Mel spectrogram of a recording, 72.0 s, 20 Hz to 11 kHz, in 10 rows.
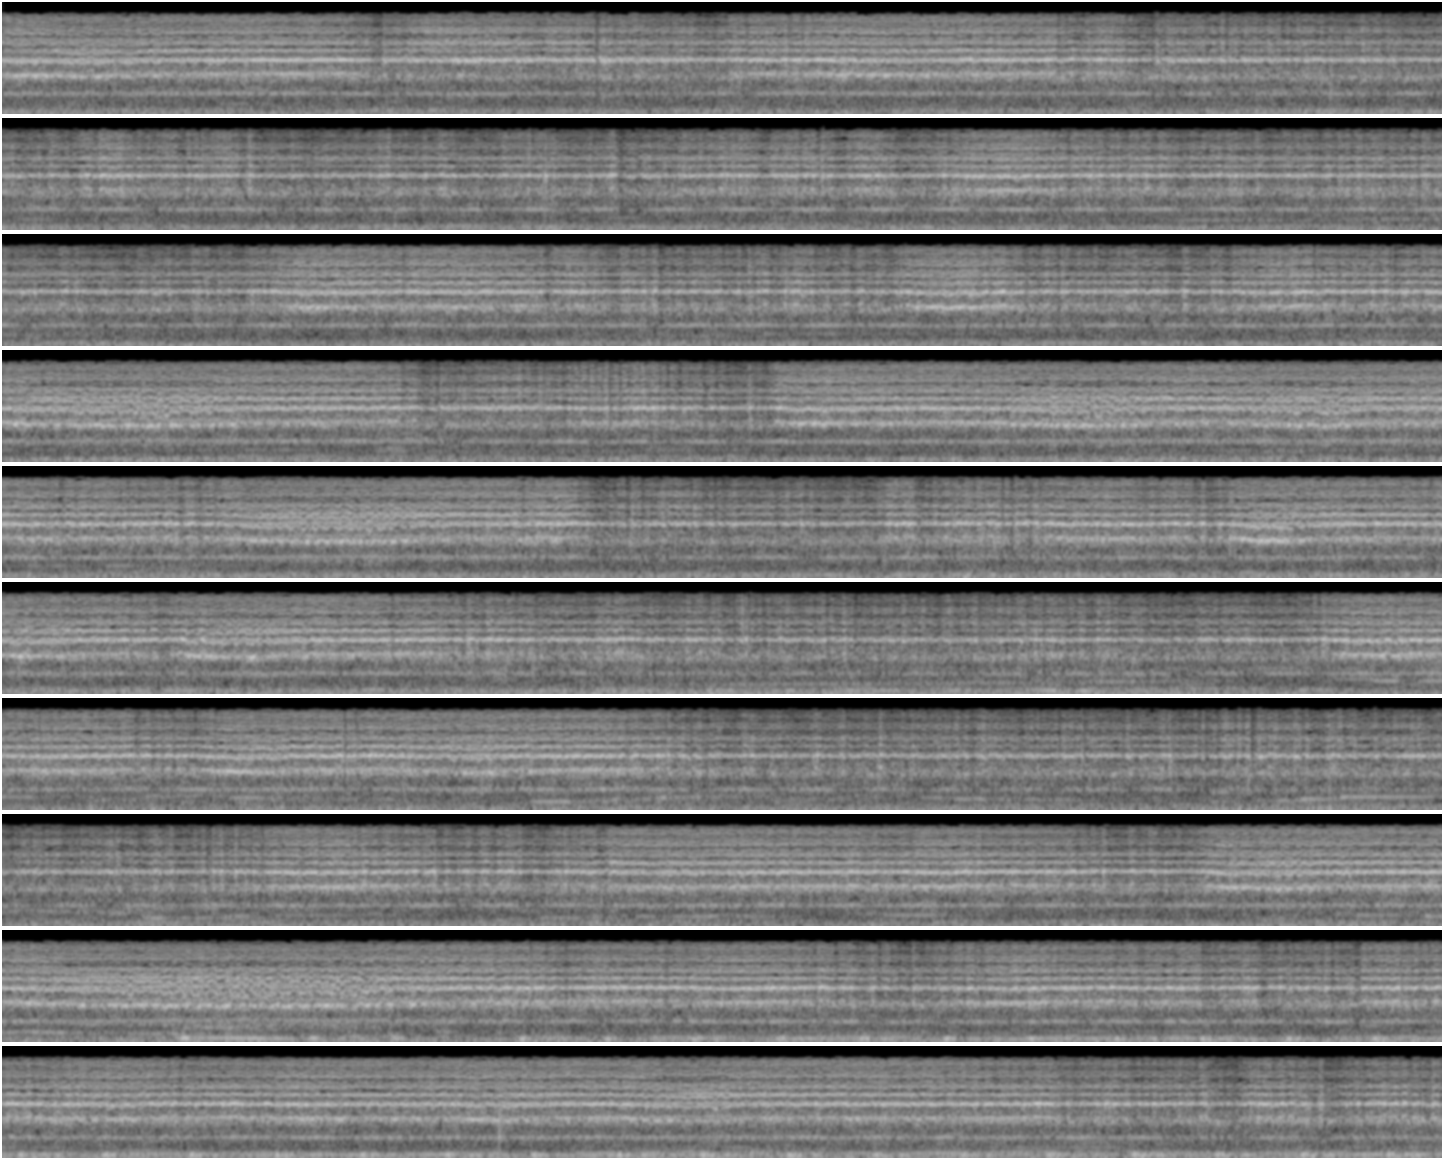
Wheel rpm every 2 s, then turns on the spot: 160, 160, 170, 170, 170, 170, 170, 170, 170, 160, 170, 160, 160, 160, 160, 160, 170, 170, 170, 170, 170, 160, 160, 160, 170, 170, 170, 160, 160, 160, 160, 160, 160, 170, 160, 160.
none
